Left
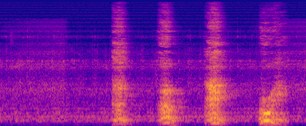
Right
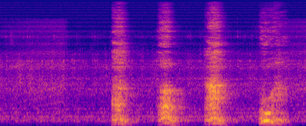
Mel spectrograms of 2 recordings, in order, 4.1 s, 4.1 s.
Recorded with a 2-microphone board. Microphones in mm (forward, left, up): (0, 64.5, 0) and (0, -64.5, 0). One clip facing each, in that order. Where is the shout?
40° right (ahead or behind), 1.3 m; by 3.9 s 35° left (ahead or behind), 1.2 m.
